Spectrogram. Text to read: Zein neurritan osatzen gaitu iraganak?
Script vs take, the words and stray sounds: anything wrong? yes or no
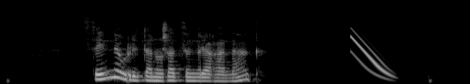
yes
